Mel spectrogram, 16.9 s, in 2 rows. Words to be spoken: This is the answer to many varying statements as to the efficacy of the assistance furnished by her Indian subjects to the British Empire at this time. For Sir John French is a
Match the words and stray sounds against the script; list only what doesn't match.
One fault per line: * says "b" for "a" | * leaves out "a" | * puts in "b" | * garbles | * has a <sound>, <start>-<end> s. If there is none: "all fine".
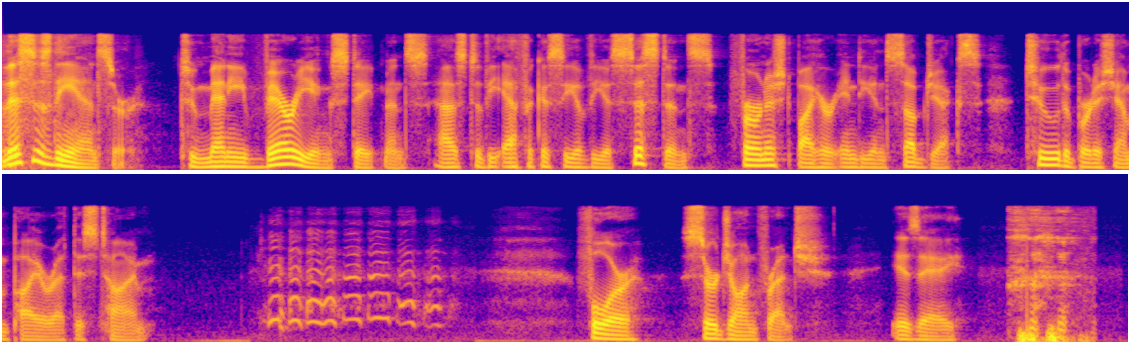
* has a laugh, 10.4-11.9 s
* has a laugh, 16.0-16.7 s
